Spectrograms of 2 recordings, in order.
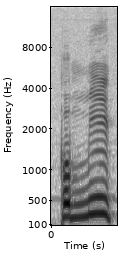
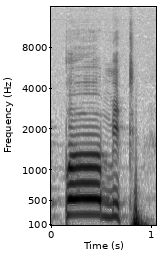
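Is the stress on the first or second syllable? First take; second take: second; first. First: The stress is on the second syllable. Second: The stress is on the first syllable. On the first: It means to allow. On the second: It means a license.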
